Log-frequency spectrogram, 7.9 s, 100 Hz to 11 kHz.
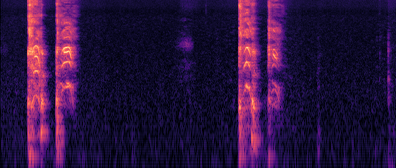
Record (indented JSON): {
  "cough_length": "7.9 s",
  "cough_amplitude": 32768,
  "cough_signal_mean_std_ratio": 0.31,
  "survey_phase": "beta (2021-08-13 to 2022-03-07)",
  "age": "65+",
  "gender": "Male",
  "wearing_mask": "No",
  "symptom_none": true,
  "smoker_status": "Ex-smoker",
  "respiratory_condition_asthma": false,
  "respiratory_condition_other": false,
  "recruitment_source": "REACT",
  "submission_delay": "2 days",
  "covid_test_result": "Negative",
  "covid_test_method": "RT-qPCR"
}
